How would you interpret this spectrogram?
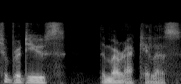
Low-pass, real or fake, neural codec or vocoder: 7.2 kHz; fake; codec, 16 kHz in and 24 kHz out, 0.6 kbps, FocalCodec, streaming, 4096 codes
